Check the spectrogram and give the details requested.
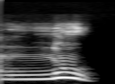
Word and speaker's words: nu: próxima é a letra nu na maiúscula se escreve muito parecida com a nossa letra N mas a minúscula lembra uma um v pequeno mas a pronúncia é como de uma n depois a próxima ela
